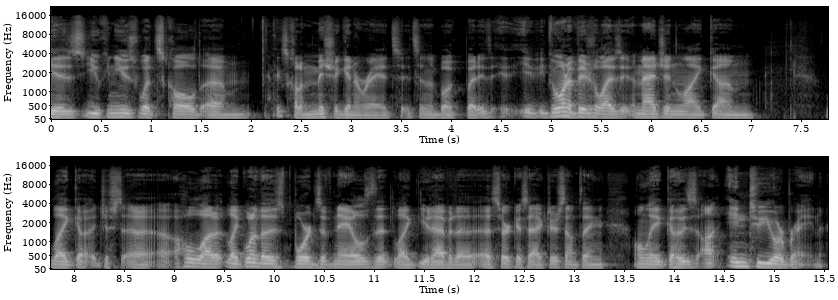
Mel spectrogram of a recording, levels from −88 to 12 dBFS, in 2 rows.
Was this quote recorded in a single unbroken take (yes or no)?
yes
